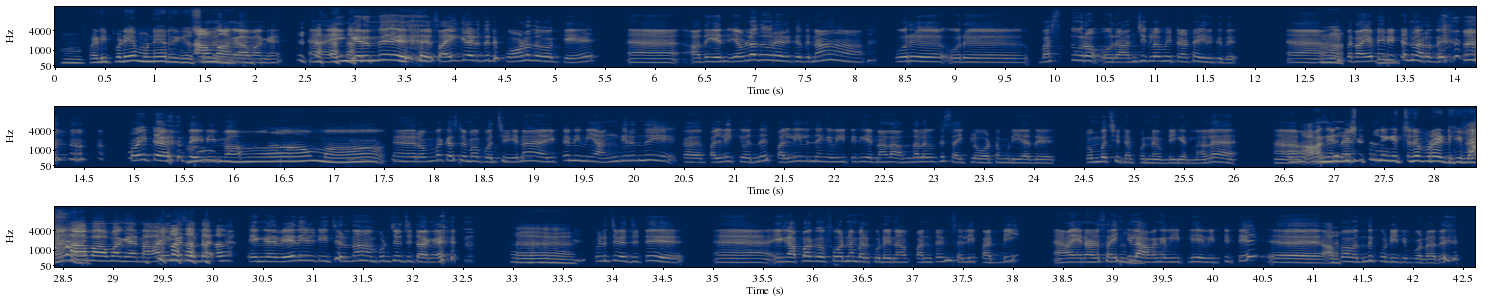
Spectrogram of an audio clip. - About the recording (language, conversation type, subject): Tamil, podcast, பள்ளிக் காலம் உங்கள் வாழ்க்கையில் என்னென்ன மாற்றங்களை கொண்டு வந்தது?
- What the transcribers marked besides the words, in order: static; laughing while speaking: "ஆமாங்க, ஆமாங்க. அ இங்கருந்து சைக்கிள் எடுத்துட்டு போனது ஓகே"; distorted speech; laugh; laughing while speaking: "எப்பிடி ரிட்டர்ன் வர்றது? போயிட்டேன் தைரியமா?"; in English: "ரிட்டர்ன்"; other noise; in English: "ரிட்டர்ன்"; drawn out: "ஆமா"; laughing while speaking: "ஆமா. ஆமாங்க. நான் எங்க சொன்னேன் … வச்சுட்டாங்க. புடிச்சு வச்சுட்டு"; laughing while speaking: "சின்ன ஆயிட்டீங்களங்களா?"; unintelligible speech; laugh; drawn out: "ஆ"; tapping; unintelligible speech; laughing while speaking: "அ அப்பா வந்து கூட்டிட்டு போனாரு"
